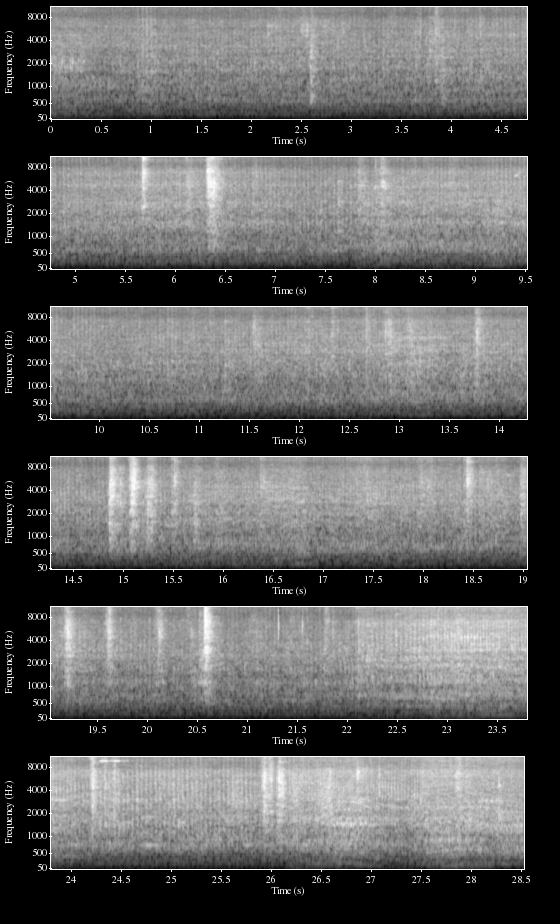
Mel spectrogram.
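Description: A forklift engine runs and hums nearby.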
